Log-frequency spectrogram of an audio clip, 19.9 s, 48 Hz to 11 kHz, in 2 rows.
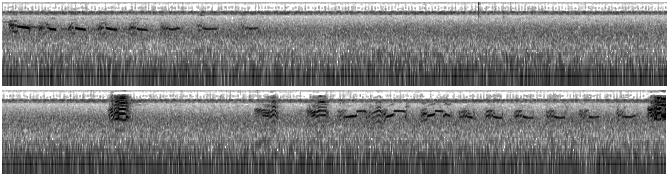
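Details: Crickets on a clear, calm summer morning at sunrise in Toronto's Humber Bay Shores, Tuesday July 28, 2020, 20ºC. They make a steady, unbroken high-pitched trill throughout. Birds give bursts of short repeated chirps over a constant low rumble.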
